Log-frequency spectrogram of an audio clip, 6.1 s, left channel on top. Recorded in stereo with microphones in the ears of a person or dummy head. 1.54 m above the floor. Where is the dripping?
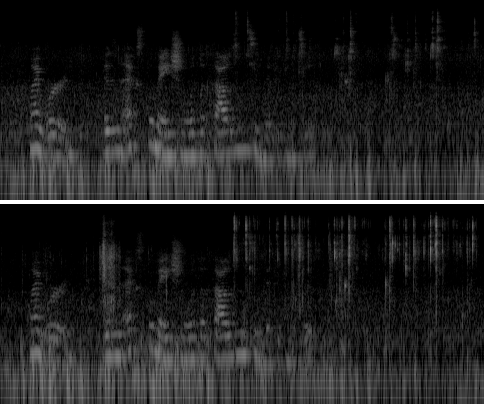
75° right (ahead or behind), 0.7 m.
